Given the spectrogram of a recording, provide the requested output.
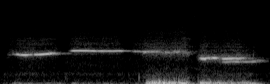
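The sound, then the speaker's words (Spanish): Someone whistles a short tune: four clear, sustained notes that step up and then drop in pitch. Breathy rumbling sits under the last notes. “me he trabado hasta el silbar.”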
